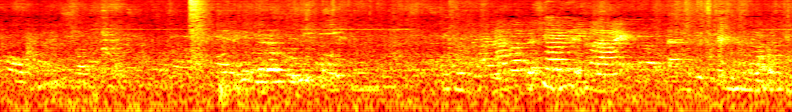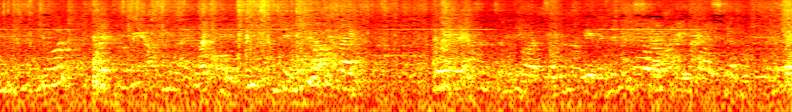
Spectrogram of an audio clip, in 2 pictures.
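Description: A paper wrapper crinkles and rustles in hands.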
